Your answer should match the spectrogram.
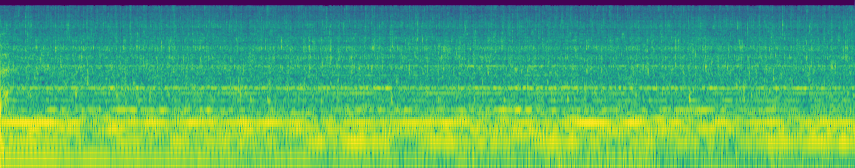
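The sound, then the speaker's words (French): Water flows steadily and continuously in a cool river, a soft, even rushing with no breaks from start to finish. It sits at a moderate level, with nothing else noticeable and no voices. “Méditation au son de l'eau”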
